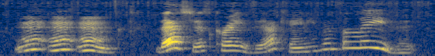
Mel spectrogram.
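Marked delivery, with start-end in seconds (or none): 1.6-4.1 mock shock, sing-song, plainly sarcastic disbelief. Trying out a line to see if the listener catches the tone: sarcastic disbelief. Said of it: "sarcasm, I caught it".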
